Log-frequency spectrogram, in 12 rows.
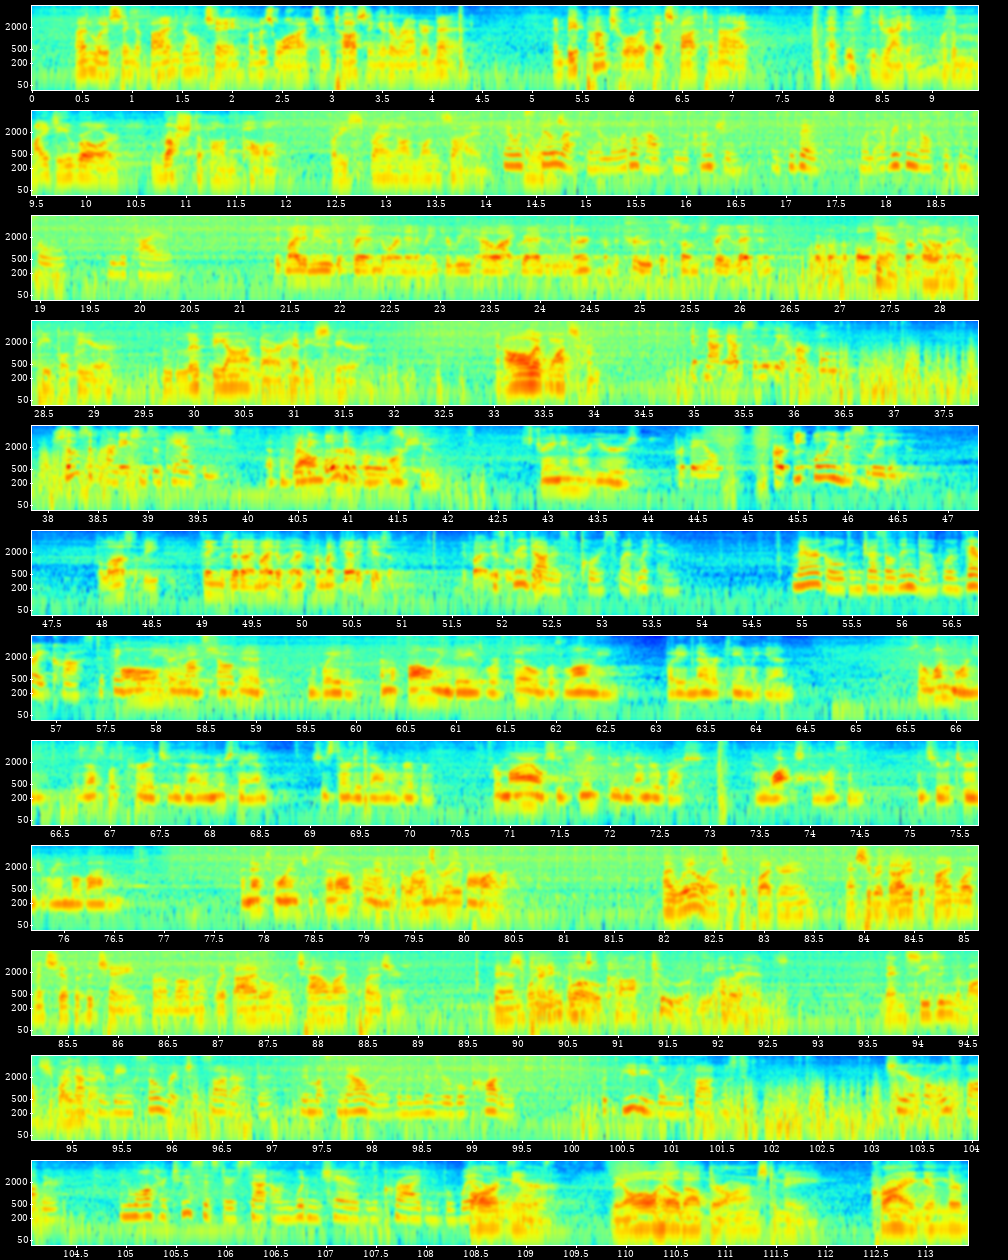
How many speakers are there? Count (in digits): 7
